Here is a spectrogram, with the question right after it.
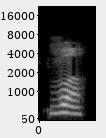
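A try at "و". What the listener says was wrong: So when we're reciting this letter is a wa sound. So there's two letters in the English alphabet. One is a V sound. When you say V, try that once. V. Your teeth touch your lips. But when you say the wow, or the W, sorry, your teeth don't touch on your lips, do they?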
